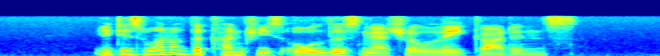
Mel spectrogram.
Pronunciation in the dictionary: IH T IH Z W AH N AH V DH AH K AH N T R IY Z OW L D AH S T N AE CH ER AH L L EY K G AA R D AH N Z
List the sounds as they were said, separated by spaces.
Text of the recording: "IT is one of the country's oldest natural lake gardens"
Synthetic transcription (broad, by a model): IH T IH Z W AH N AH V DH AH K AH N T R IY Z OW L D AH S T N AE CH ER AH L L EY K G AA D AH N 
